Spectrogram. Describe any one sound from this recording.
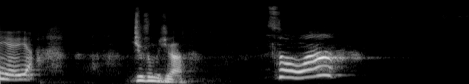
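A young woman shouts in distress.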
